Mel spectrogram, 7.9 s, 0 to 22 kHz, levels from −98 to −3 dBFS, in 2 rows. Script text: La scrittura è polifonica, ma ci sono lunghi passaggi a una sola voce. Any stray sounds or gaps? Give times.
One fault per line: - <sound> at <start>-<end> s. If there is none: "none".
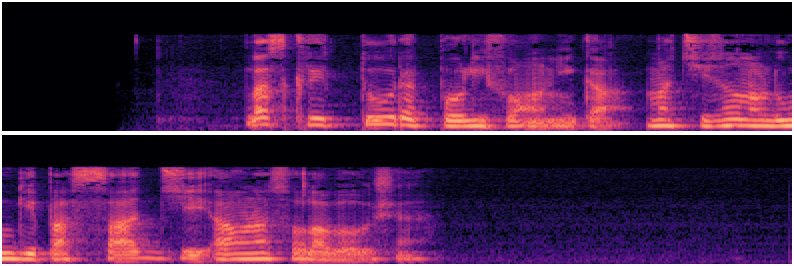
none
